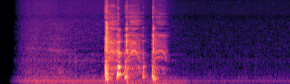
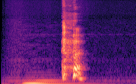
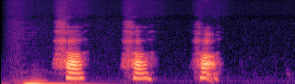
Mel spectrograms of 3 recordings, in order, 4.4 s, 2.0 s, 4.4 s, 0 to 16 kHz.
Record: {"three_cough_length": "4.4 s", "three_cough_amplitude": 32221, "three_cough_signal_mean_std_ratio": 0.25, "cough_length": "2.0 s", "cough_amplitude": 26846, "cough_signal_mean_std_ratio": 0.41, "exhalation_length": "4.4 s", "exhalation_amplitude": 16726, "exhalation_signal_mean_std_ratio": 0.41, "survey_phase": "beta (2021-08-13 to 2022-03-07)", "age": "18-44", "gender": "Female", "wearing_mask": "No", "symptom_none": true, "symptom_onset": "3 days", "smoker_status": "Never smoked", "respiratory_condition_asthma": true, "respiratory_condition_other": false, "recruitment_source": "REACT", "submission_delay": "2 days", "covid_test_result": "Negative", "covid_test_method": "RT-qPCR"}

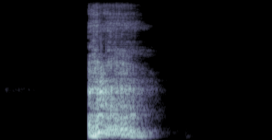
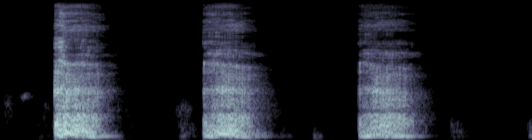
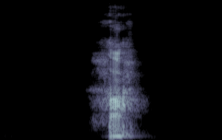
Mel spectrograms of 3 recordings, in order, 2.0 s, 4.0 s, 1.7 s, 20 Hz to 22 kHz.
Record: {"cough_length": "2.0 s", "cough_amplitude": 32767, "cough_signal_mean_std_ratio": 0.35, "three_cough_length": "4.0 s", "three_cough_amplitude": 32768, "three_cough_signal_mean_std_ratio": 0.41, "exhalation_length": "1.7 s", "exhalation_amplitude": 22834, "exhalation_signal_mean_std_ratio": 0.24, "survey_phase": "beta (2021-08-13 to 2022-03-07)", "age": "45-64", "gender": "Male", "wearing_mask": "No", "symptom_none": true, "smoker_status": "Ex-smoker", "respiratory_condition_asthma": false, "respiratory_condition_other": false, "recruitment_source": "REACT", "submission_delay": "1 day", "covid_test_result": "Negative", "covid_test_method": "RT-qPCR", "influenza_a_test_result": "Negative", "influenza_b_test_result": "Negative"}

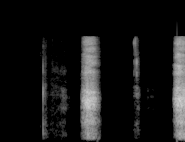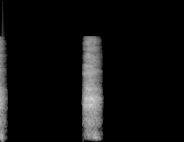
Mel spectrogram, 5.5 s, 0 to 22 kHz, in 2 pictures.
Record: {"exhalation_length": "5.5 s", "exhalation_amplitude": 20031, "exhalation_signal_mean_std_ratio": 0.26, "survey_phase": "beta (2021-08-13 to 2022-03-07)", "age": "45-64", "gender": "Male", "wearing_mask": "No", "symptom_none": true, "smoker_status": "Never smoked", "respiratory_condition_asthma": false, "respiratory_condition_other": false, "recruitment_source": "Test and Trace", "submission_delay": "0 days", "covid_test_result": "Negative", "covid_test_method": "LFT"}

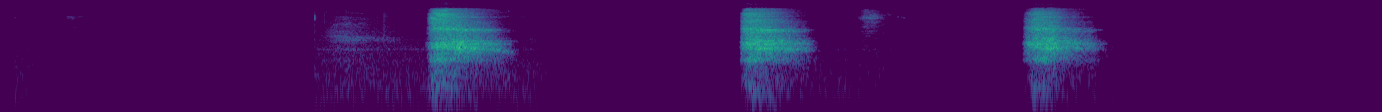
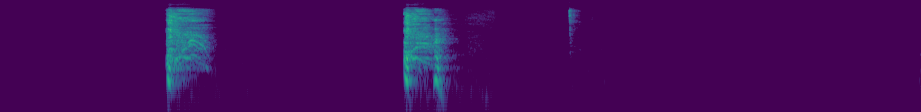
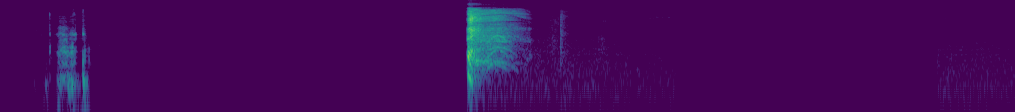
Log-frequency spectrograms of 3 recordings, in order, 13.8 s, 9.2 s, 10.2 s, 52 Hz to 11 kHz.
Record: {"exhalation_length": "13.8 s", "exhalation_amplitude": 6971, "exhalation_signal_mean_std_ratio": 0.29, "three_cough_length": "9.2 s", "three_cough_amplitude": 11546, "three_cough_signal_mean_std_ratio": 0.22, "cough_length": "10.2 s", "cough_amplitude": 26607, "cough_signal_mean_std_ratio": 0.14, "survey_phase": "beta (2021-08-13 to 2022-03-07)", "age": "65+", "gender": "Male", "wearing_mask": "No", "symptom_none": true, "smoker_status": "Ex-smoker", "respiratory_condition_asthma": false, "respiratory_condition_other": false, "recruitment_source": "REACT", "submission_delay": "10 days", "covid_test_result": "Negative", "covid_test_method": "RT-qPCR"}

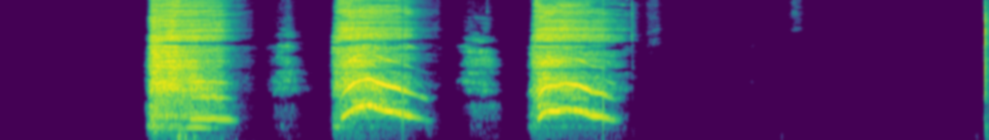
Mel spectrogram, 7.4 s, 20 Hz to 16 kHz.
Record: {"exhalation_length": "7.4 s", "exhalation_amplitude": 26837, "exhalation_signal_mean_std_ratio": 0.42, "survey_phase": "alpha (2021-03-01 to 2021-08-12)", "age": "18-44", "gender": "Male", "wearing_mask": "No", "symptom_cough_any": true, "symptom_onset": "10 days", "smoker_status": "Never smoked", "respiratory_condition_asthma": false, "respiratory_condition_other": false, "recruitment_source": "REACT", "submission_delay": "1 day", "covid_test_result": "Negative", "covid_test_method": "RT-qPCR"}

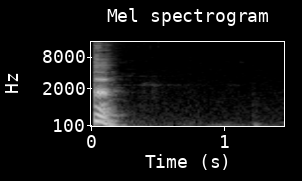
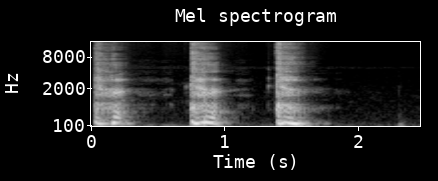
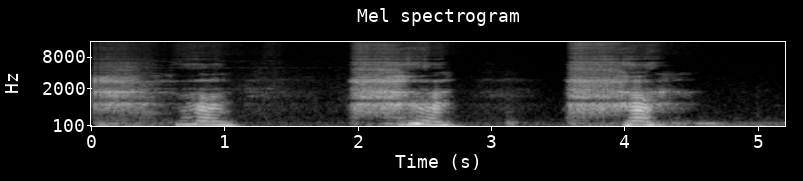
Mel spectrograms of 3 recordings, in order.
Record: {"cough_length": "1.5 s", "cough_amplitude": 24467, "cough_signal_mean_std_ratio": 0.26, "three_cough_length": "2.5 s", "three_cough_amplitude": 29857, "three_cough_signal_mean_std_ratio": 0.44, "exhalation_length": "5.2 s", "exhalation_amplitude": 11235, "exhalation_signal_mean_std_ratio": 0.56, "survey_phase": "alpha (2021-03-01 to 2021-08-12)", "age": "65+", "gender": "Female", "wearing_mask": "No", "symptom_none": true, "smoker_status": "Never smoked", "respiratory_condition_asthma": false, "respiratory_condition_other": false, "recruitment_source": "REACT", "submission_delay": "2 days", "covid_test_method": "RT-qPCR"}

